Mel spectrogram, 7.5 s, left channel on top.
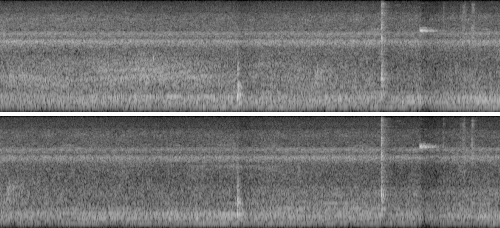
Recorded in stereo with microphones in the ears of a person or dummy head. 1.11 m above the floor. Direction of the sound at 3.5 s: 15° right (ahead or behind).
